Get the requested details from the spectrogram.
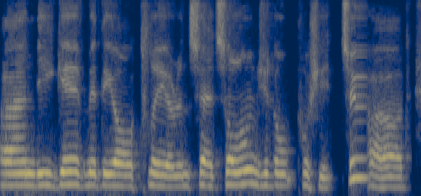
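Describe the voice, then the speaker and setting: A man talks at a moderate pace in a high pitch with a dark, mellow tone and fairly even intonation. The recording is very clean, with a silent background. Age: 80s+. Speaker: parish choir member and long-distance runner. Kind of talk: interview answer.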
